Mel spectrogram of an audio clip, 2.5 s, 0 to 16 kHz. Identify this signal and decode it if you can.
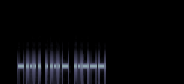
Morse code, heard as a keyed tone, about 44 wpm, 700 Hz. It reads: 642
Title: Numbers - 3-Digit 45wpm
